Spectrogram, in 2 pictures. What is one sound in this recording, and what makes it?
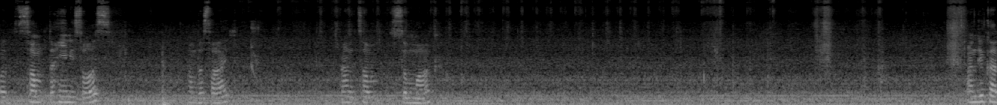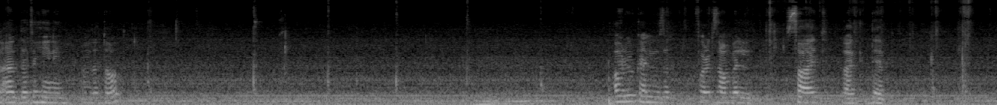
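A spice shaker rattles as a woman shakes it over food.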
